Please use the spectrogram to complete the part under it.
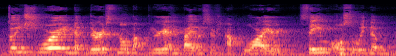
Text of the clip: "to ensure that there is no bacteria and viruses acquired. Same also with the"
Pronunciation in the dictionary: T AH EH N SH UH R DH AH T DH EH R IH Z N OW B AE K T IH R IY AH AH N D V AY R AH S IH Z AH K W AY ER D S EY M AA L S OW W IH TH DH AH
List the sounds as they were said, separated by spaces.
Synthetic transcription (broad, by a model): T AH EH N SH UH R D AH T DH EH R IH S N OW B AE K T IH R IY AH AH N D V AY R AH S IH S AH K W AY ER D S EY M AA L S OW W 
